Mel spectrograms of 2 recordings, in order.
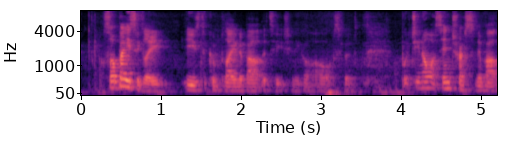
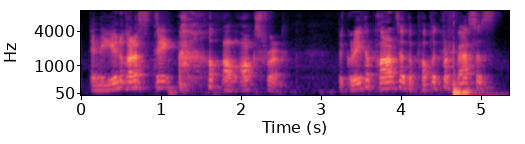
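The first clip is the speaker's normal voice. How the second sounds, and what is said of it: Attempted Scottish accent. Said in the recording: “I'll try a Scottish accent ... Oh, no, I can't do it.”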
